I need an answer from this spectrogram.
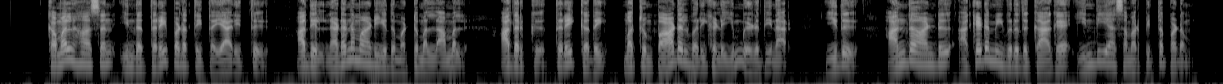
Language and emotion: Tamil, neutral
